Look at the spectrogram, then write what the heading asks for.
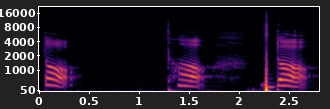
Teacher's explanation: জিহবাটা উপরের দাঁতের নিচের অংশের সাথে লাগতেছে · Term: দন্ত ধ্বনি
